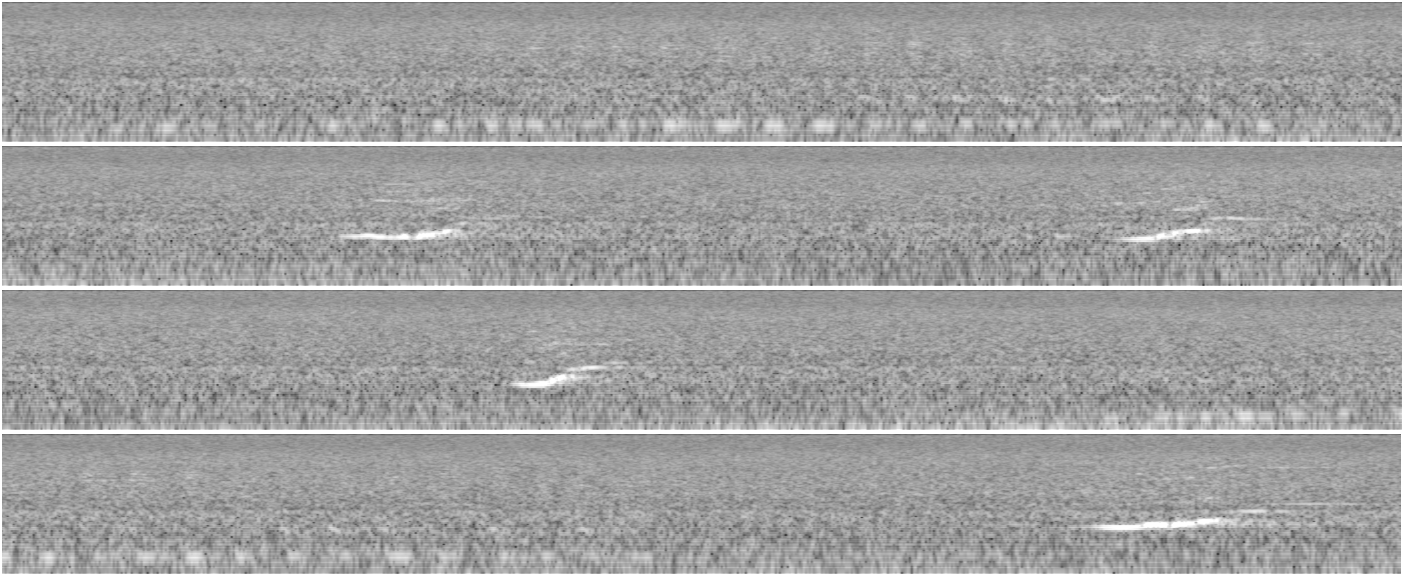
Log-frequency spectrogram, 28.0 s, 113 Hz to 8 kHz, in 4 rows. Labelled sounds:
13.0	13.3	humpback whale, 0.83 to 0.96 kHz
16.9	17.1	humpback whale, 0.80 to 0.93 kHz
27.0	27.3	humpback whale, 2.8 to 3.1 kHz

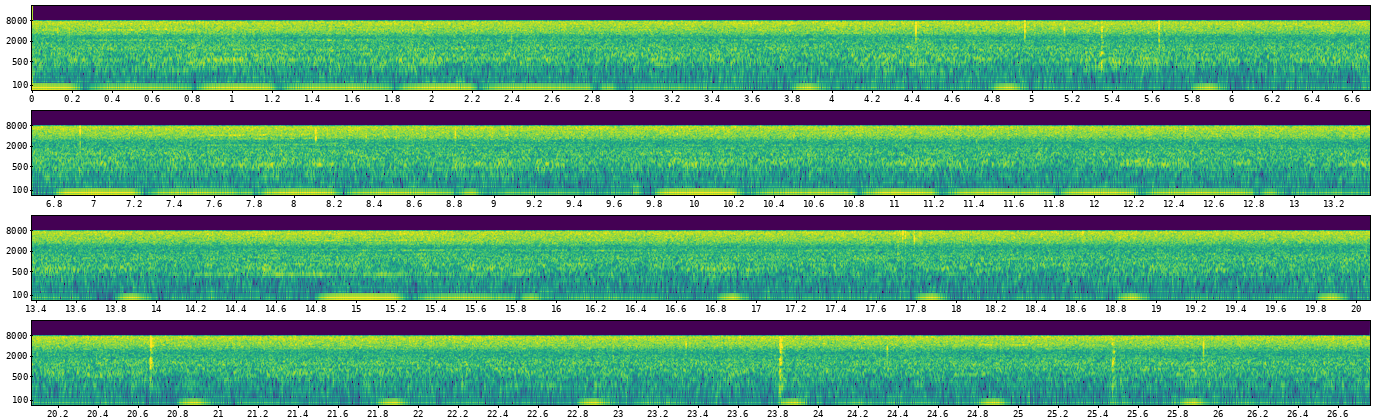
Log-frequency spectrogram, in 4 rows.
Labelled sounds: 0.0	1.1	killer whale, southern resident, J pod, 1.8 to 5.1 kHz
7.5	8.6	killer whale, southern resident, J pod, call S01, 1.9 to 4.6 kHz
14.5	15.6	killer whale, southern resident, J pod, 1.8 to 7.2 kHz
17.8	22.8	vessel noise, 0 to 8.0 kHz
24.6	25.3	killer whale, southern resident, J pod, 4.0 to 4.4 kHz

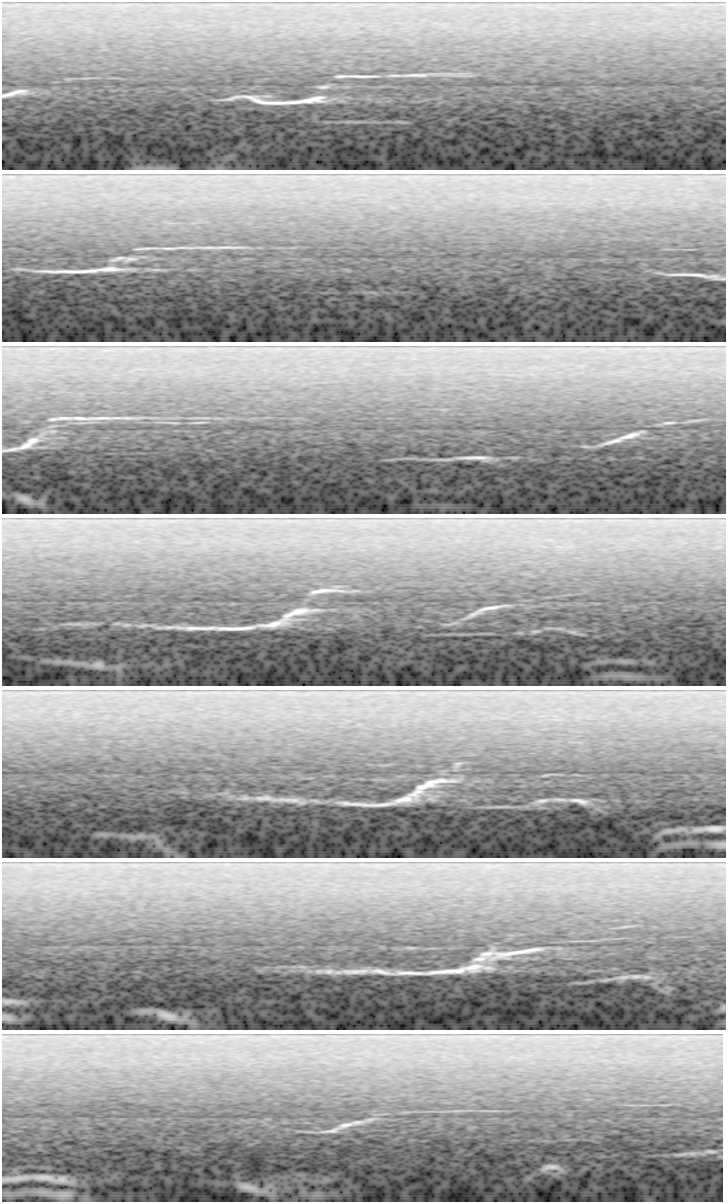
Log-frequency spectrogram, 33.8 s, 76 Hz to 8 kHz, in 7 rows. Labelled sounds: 0.4	0.7	humpback whale, 0.90 to 1.0 kHz
2.2	3.0	humpback whale, 0.96 to 1.2 kHz
5.7	6.5	humpback whale, 0.93 to 1.2 kHz
9.9	10.6	humpback whale, 0.80 to 1.2 kHz
16.5	16.9	humpback whale, 0.80 to 1.2 kHz
27.9	28.3	humpback whale, 0.83 to 0.99 kHz
31.6	32.2	humpback whale, 0.86 to 0.99 kHz

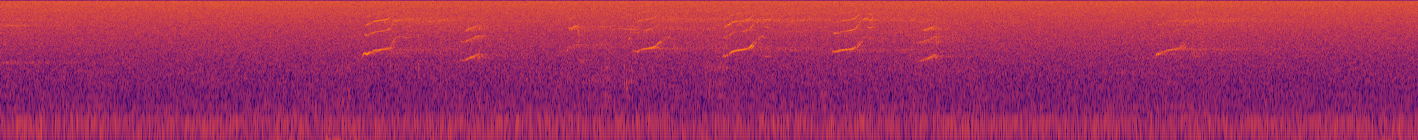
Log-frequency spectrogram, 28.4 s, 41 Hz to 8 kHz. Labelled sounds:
7.2	8.2	killer whale, northern resident, A clan, AB subclan, 0.86 to 4.1 kHz
9.2	9.7	killer whale, northern resident, A clan, AB subclan, 0.80 to 3.1 kHz
11.3	13.3	killer whale, northern resident, A clan, AB subclan, 0.99 to 4.3 kHz
14.4	15.4	killer whale, northern resident, A clan, AB subclan, 0.90 to 3.9 kHz
16.6	17.3	killer whale, northern resident, A clan, AB subclan, 1.0 to 4.7 kHz
18.3	18.8	killer whale, northern resident, A clan, AB subclan, 0.80 to 3.0 kHz
23.1	23.8	killer whale, northern resident, A clan, AB subclan, 0.90 to 1.6 kHz

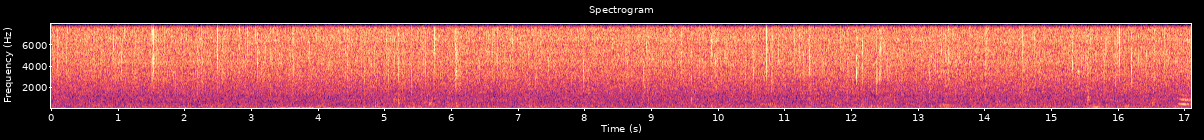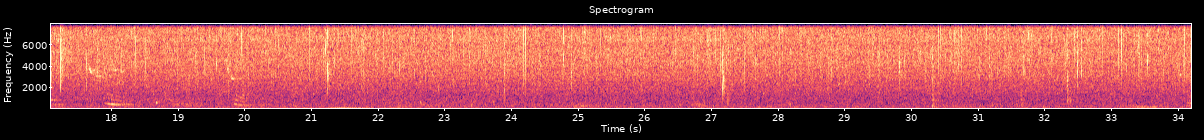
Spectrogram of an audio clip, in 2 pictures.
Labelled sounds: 16.9	17.2	humpback whale, 0.78 to 1.0 kHz

